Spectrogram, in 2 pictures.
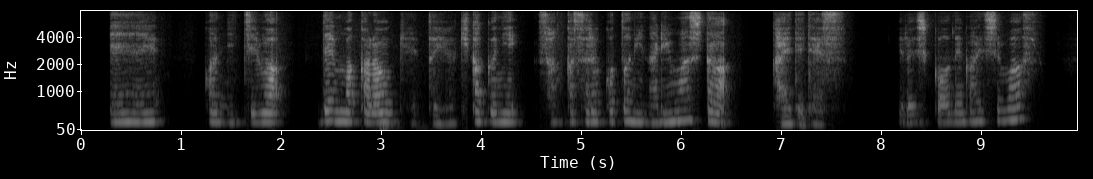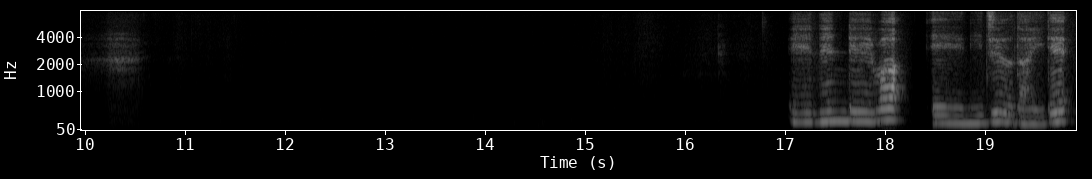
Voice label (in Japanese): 自己紹介, ASMR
